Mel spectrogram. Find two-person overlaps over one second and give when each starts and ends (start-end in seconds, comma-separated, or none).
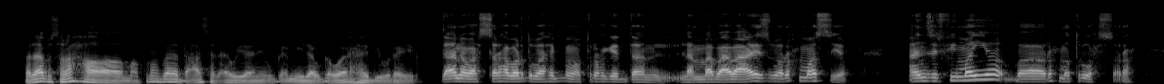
none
